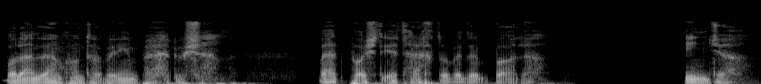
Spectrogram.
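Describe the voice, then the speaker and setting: A man voicing a curt, gruff young man stuck in bed and in pain, giving short, blunt instructions in an audiobook. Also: big pitch swings, long pauses, a little mellow, dry recording, dull audio, full character voice. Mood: instructing. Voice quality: very deep and gravelly. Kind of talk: audiobook character reading.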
